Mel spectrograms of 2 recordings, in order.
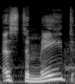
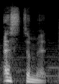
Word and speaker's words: estimate: might have noticed that i'm saying estimate and estimate and that is because the pronunciation is different when i use estimate as a verb i say estimate but when i use estimate as a noun like when you say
